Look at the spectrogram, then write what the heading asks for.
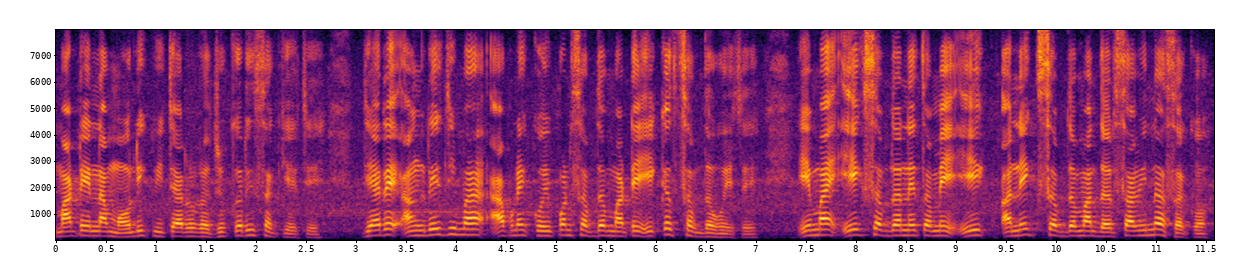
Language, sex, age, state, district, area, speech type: Gujarati, female, 60+, Gujarat, Kheda, rural, spontaneous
